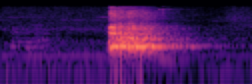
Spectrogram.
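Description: A Siberian Husky gives a single short, loud bark with a slightly vocal, talkative tone.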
